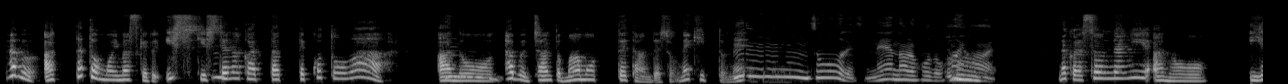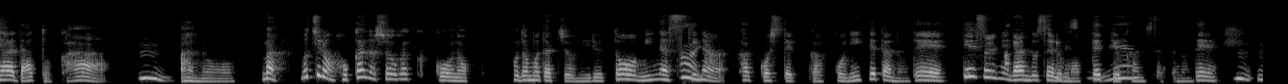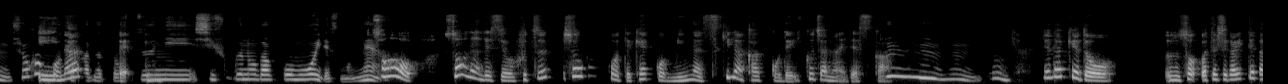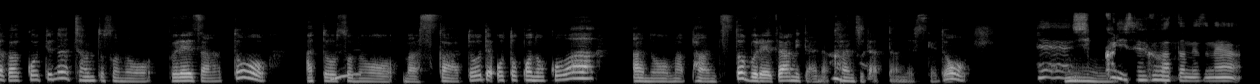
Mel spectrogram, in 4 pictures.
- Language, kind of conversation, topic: Japanese, podcast, 服で反抗した時期とかあった？
- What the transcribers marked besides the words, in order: sniff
